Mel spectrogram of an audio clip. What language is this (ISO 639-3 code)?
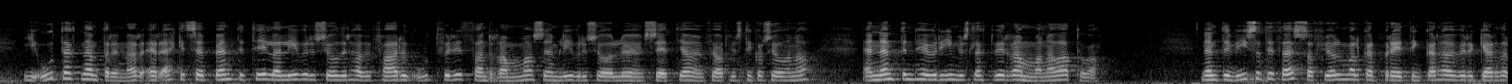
isl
